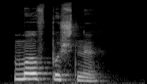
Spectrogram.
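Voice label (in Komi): "мӧвпыштны", Komi, female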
